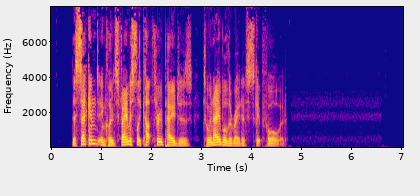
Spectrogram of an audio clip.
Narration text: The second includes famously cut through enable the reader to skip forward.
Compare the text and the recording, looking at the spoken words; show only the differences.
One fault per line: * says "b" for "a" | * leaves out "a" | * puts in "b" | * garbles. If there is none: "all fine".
* puts in "pages to"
